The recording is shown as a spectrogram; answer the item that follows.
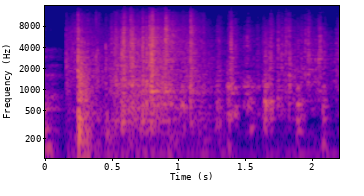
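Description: Kitchen items clinking and rattling as they are shifted around in a plastic storage tote, busiest in the first second and a half.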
